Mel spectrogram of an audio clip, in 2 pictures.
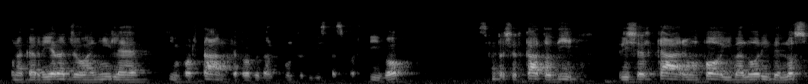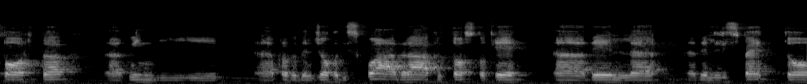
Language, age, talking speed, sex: Italian, 20-39, 125 wpm, male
